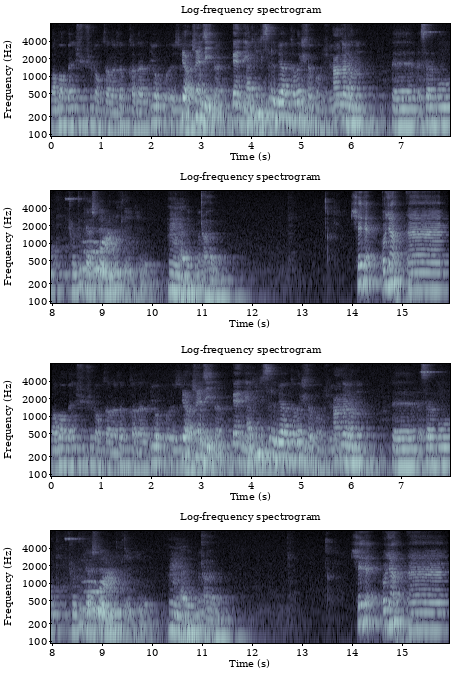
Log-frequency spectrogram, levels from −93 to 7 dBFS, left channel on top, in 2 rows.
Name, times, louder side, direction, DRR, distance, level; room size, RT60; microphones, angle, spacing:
voice 1, 0.0-3.4 3.9-6.2 6.8-9.9 10.5-11.0, equal, 25° left, 1 dB, 0.4 m, -29 dB
sound 1, 1.8-9.7 12.7-12.8, right 1 dB, 55° right, 0.7 m, -38 dB
voice 2, 2.6-4.3 4.9-5.2 5.6-6.3 10.3-11.4 14.0-15.8, left 2 dB, 90° left, 5 dB, 0.5 m, -29 dB
3.6 x 2.5 x 3.4 m, 1.2 s
head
